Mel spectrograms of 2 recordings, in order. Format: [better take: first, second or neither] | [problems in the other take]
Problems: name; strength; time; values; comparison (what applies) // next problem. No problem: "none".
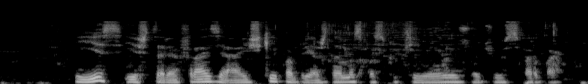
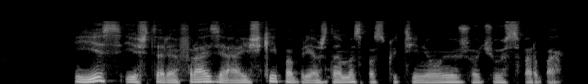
second | noise reduction (classical method Wiener filter)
